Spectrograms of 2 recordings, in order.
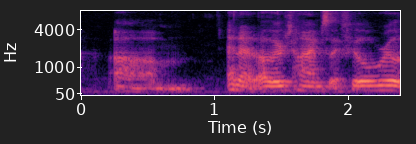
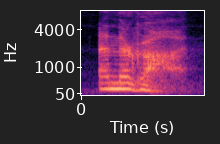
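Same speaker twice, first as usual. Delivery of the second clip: playful whisper; 2 semitones higher, 10 dB louder than usual. Real, not acted. Playful aside about dishes.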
